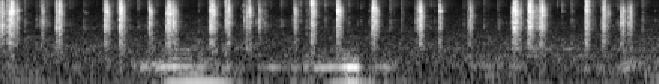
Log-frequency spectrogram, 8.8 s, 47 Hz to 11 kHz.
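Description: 3x3 speed cube being turned by hand, its layers clicking and clacking in a quick, irregular series of sharp snaps, about two to three a second.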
